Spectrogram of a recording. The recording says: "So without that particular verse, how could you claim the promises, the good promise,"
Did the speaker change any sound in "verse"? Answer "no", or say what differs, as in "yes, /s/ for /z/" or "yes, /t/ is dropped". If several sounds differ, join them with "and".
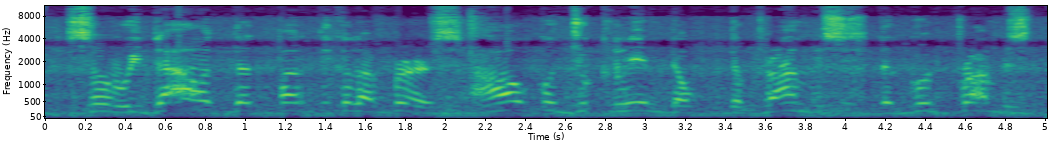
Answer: yes, /b/ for /v/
